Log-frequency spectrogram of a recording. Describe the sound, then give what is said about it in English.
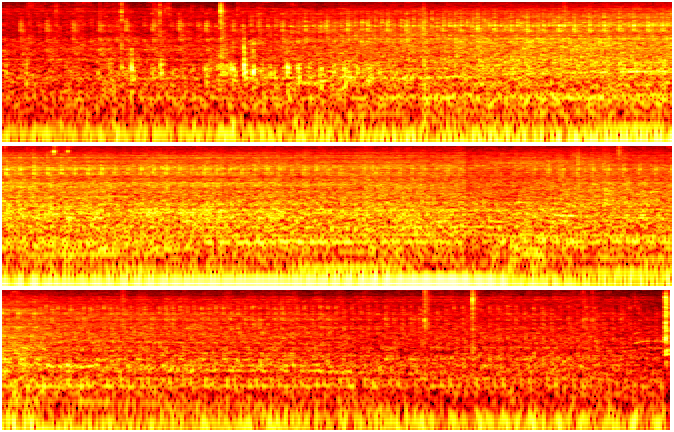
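A car engine rumbles loudly and steadily, with a few metallic clanks early on as the gear engages, then the engine swells as it revs up before settling back down. “Okay, this is the sound effects clanking the gear and then revving up.”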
